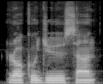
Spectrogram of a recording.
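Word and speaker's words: 六十三: used to say numbers like 63 which is pronounced rokuju Sun 42 or yonjuni and 13 or foreign you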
